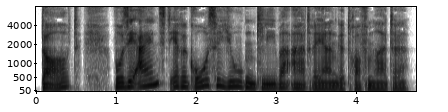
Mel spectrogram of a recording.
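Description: A man with a mid-range voice narrates an audiobook in a measured, expressive storytelling style. The recording is studio quality with no echo.

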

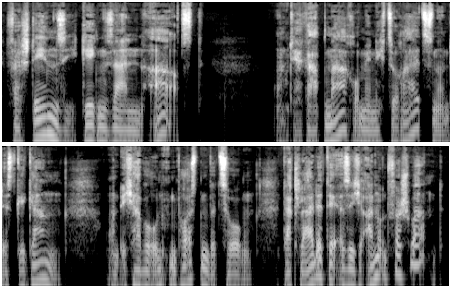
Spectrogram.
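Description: A man plays an agitated young man who can barely hold himself together, pressing his point in an urgent half-whisper. The voice stays very deep and husky, close to a dry mic. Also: lively intonation, normal speed, darkish tone, no echo, exaggerated voice.

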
